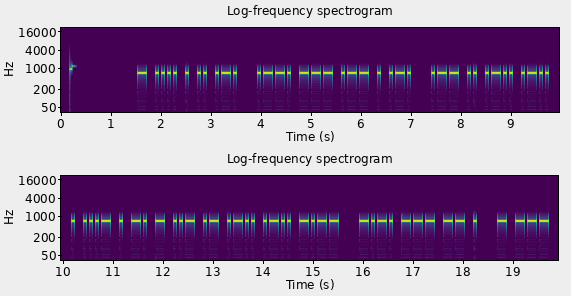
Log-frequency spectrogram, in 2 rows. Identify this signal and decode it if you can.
Morse code, heard as a keyed tone, about 20 wpm, 700 Hz. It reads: THEIR POWER WILL EVENTUALLY COME TO
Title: Sentences from Top 1000 Words - Review Part 6 - 20wpm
